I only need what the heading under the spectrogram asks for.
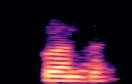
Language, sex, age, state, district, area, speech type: Odia, male, 18-30, Odisha, Nabarangpur, urban, conversation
